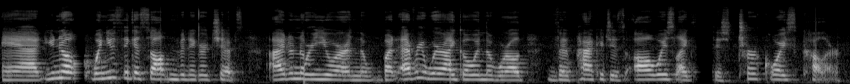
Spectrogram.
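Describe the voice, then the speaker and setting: A woman's voice: a little high, steady tone, fairly quick, few pauses, a bit bright, rough recording. A woman hosting a live call-in stream, talking in a didactic way with short emphatic statements and probing questions. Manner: probing, presses callers with follow-up questions. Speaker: livestream host. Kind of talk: live call-in chat about veganism.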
